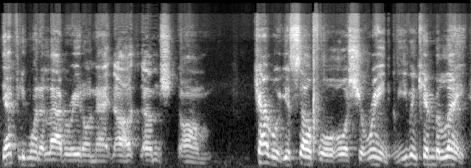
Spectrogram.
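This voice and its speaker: A man's voice: medium pitch, a little fast, darkish tone, a little hiss or hum, low-quality recording. A man hosting a live online business discussion, talking in an enthusiastic, motivational way and often repeating words as he starts a thought. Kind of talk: casual group discussion.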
